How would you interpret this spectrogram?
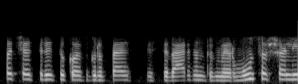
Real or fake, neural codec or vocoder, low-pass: real; none; 7.2 kHz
